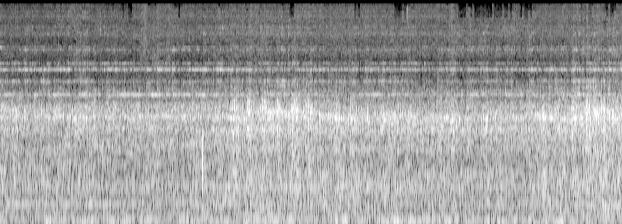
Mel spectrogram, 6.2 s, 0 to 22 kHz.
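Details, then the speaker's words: 1936 South Bend 9C lathe, original leather belt replaced by automotive serpentine belt, power feed taking a fairly thick cut: high, scratchy squeal with uneven chatter throughout, the belt slipping under the heavy cut load. "And I'm taking a fairly thick cut here. That's why you're hearing that squeaking."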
